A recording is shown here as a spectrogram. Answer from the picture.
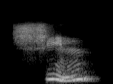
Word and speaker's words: shin: Vamos a tener ahora, entonces, la consonante shin, que se hace doble. La shin la podemos pronunciar como sh, sh, como cuando decimos que alguien se calle, que alguien guarde silencio. Y entonces decimos sh, shin, sh.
